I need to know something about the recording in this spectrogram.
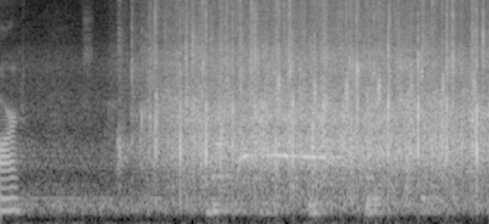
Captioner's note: applause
